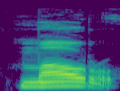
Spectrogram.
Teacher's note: را کو موٹا پڑھیں گے، را سے پہلے زبر ہے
